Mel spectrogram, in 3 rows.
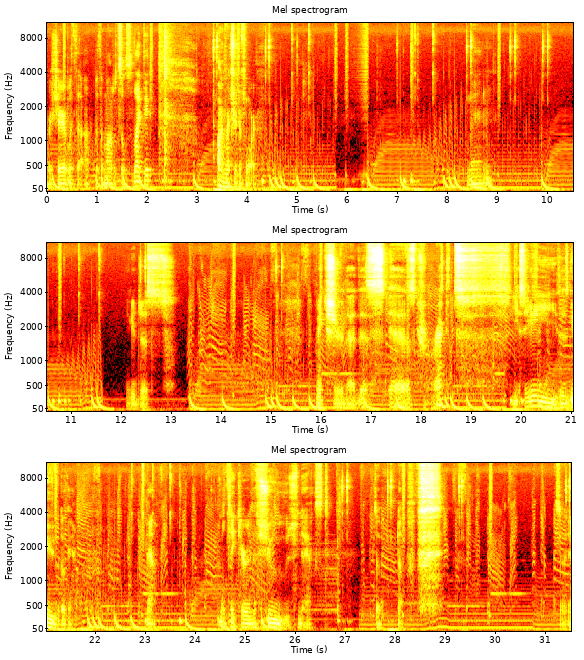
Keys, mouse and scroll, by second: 4.4 click, 4.9-6.0 middle drag, 6.0-6.6 scroll down 4, 6.6 scroll up 1, 7.4-8.4 middle drag, 8.4 click, 9.3 click, 10.0 click, 10.8 ctrl+Tab, 11.2-12.4 middle drag, 12.4 click, 15.1-16.6 drag, 16.9-19.0 drag, 19.8 z, 21.0 ctrl+Tab, 21.4-22.2 scroll down 5, 22.2 scroll up 2, 22.7-24.0 middle drag, 24.0-24.6 scroll up 1, 24.6-28.1 shift+middle drag, 29.3-31.5 drag.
